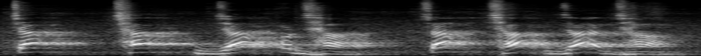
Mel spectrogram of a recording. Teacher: स्पर्श संघर्षी वायु मुख से भी टकराए और संघर्ष करती हुई बाहर निकले, जैसे च, छ, ज और झ, च, छ, ज, झ।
